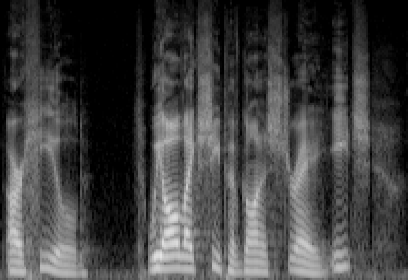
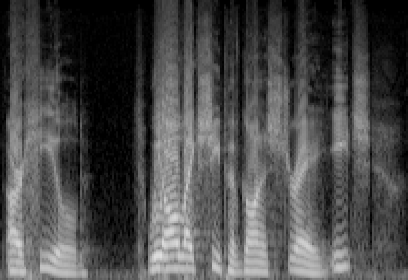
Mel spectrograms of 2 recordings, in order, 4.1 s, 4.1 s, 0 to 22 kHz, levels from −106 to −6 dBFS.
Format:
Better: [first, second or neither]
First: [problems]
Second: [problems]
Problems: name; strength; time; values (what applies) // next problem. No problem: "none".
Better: first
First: none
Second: distortion; heavy; 5% of the sound clipped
